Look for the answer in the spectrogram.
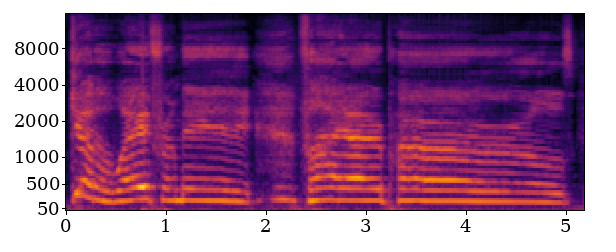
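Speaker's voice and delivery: high, loud, drawn-out attack cry; slow high battle yell; Pearl screaming. A narrator's reading. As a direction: scream it, stretching the last word long. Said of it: "Pearl immediately screamed out".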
